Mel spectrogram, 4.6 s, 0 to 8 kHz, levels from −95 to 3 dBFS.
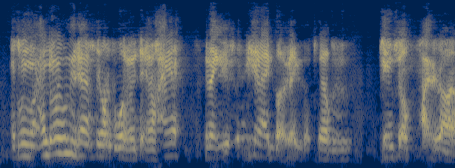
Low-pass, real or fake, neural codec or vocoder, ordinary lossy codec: none; fake; codec, 16 kHz, 2 kbps, FreqCodec, larger model; none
